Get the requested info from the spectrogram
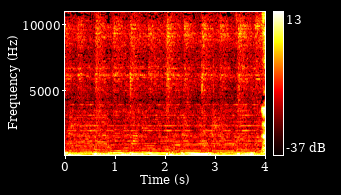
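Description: Live rock band recording playing, guitar-led with bass and no vocals.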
